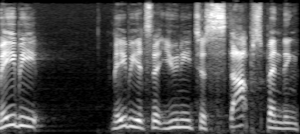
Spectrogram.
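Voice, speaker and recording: A man's animated voice, high-pitched, with ordinary pitch variation. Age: 30s. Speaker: pastor. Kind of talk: sermon.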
